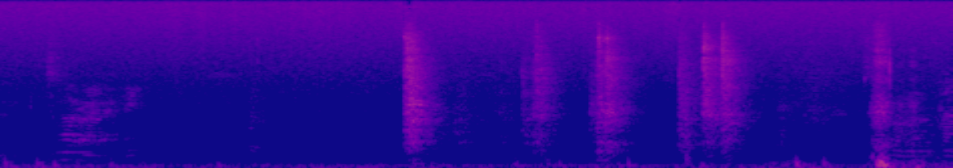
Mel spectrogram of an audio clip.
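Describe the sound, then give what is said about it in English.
The door of a flat opens and shuts as someone from another flat calls, with several rustling, scraping bursts and a solid thump near the end, while faint indistinct voices murmur in the background. “Somebody at the door.”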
